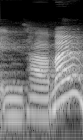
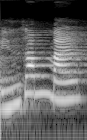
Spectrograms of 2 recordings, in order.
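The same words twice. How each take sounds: First: No extra n sound is added before mal. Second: An extra n sound is added before mal. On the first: The speaker calls it right. "니은 소리가 덧나지 않기 때문에" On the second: The speaker calls it wrong. "잘못 발음해서 ... 그 발음이 잘못된 거라고"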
